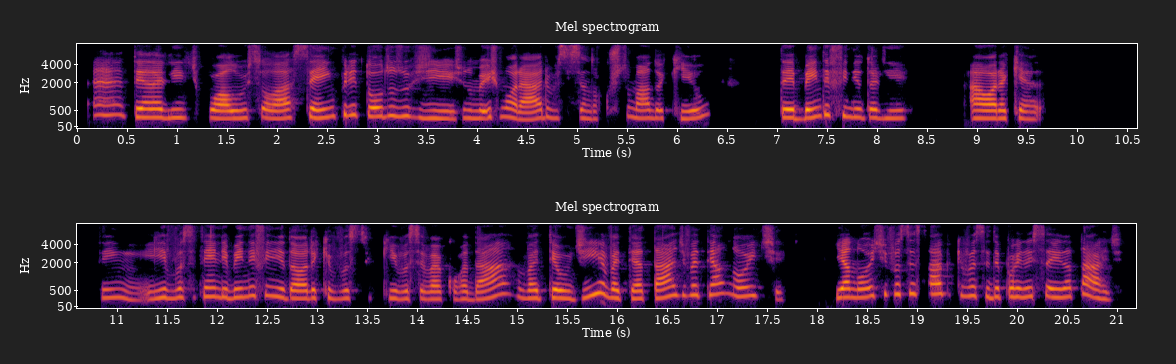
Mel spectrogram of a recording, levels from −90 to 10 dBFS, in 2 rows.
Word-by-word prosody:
É. 345 0 -3
Ter 280 - +8
ali, 270 -1 +2
tipo, 255 - -3
a 235 0 +6
luz 245 +2 0
solar 250 -1 0
sempre, 300 +6 +1
todos 305 0 +3
os 310 -2 -3
dias, 240 -3 -3
no 255 -1 -6
mesmo 250 +5 -1
horário, 245 +2 0
você 255 - -9
sendo 235 -3 -7
acostumado 250 0 -5
àquilo, 245 +6 -4 0.7
ter 265 -1 +8
bem 260 +5 +5
definido 285 -6 -2
ali, 245 -1 -3 0.6
a 245 0 +4
hora 245 0 +6
que 255 - -2
é 220 -1 -8 1.2
Sim, 260 -6 -8
e 240 +6 -3
você 275 +2 -5
tem 295 +2 0
ali 280 -1 -1
bem 275 +2 -1
definido 305 -5 -2
a 240 - +5
hora 245 +1 +1
que 260 +1 -7
você 245 +2 -8
que 245 -2 -4
você 230 +1 -6
vai 225 0 0
acordar, 225 - -3
vai 245 0 +1
ter 255 +2 +4
o 240 -1 +2
dia, 320 - +1
vai 255 -3 +2
ter 245 -1 -2
a 235 - +2
tarde 285 +8 +1
e - - -16
vai 345 0 +1
ter 345 +2 -4
a 370 +2 +1
noite. 305 - -4 0.5
E 275 - +4
à 275 - +8
noite 290 +6 -1
você 370 +1 -1
sabe 375 0 +2
que 335 - -10
vai 320 +1 -2
ser 300 -2 -7
depois 290 0 +1
das 295 +1 -3
18h. 280 - 0
265 Hz, 185 wpm, -23 LUFS, 245-300 Hz, 1.2 s, Ter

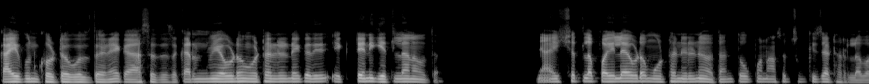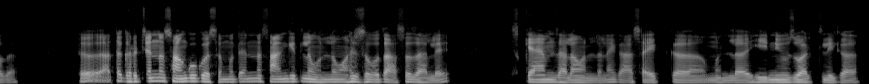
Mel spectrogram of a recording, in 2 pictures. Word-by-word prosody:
काही 125 +1 +8
पण 130 -1 +1
खोटं 120 -1 +3
बोलतोय 115 0 +1
नाही 125 +4 +2
का, 115 -3 +2
असं 115 -1 -3
तसं. 110 +1 -6
कारण 125 +2 +1
मी 135 0 +4
एवढा 135 +1 +5
मोठा 135 0 +2
निर्णय 135 0 +2
कधी 140 0 +2
एकट्याने 145 +3 +4
घेतला 130 0 +2
नव्हता. 115 -5 -3
आणि - - -15
आयुष्यातला 140 +2 0
पहिला 135 +1 +5
एवढा 140 0 +3
मोठा 135 0 -2
निर्णय 135 0 +1
होता 120 0 -4
आणि 125 - -7
तो 130 - -3
पण 130 -1 -5
असा 125 +1 -7
चुकीचा 125 0 -5
ठरला 105 -3 -7
बघा. 100 +2 -9 0.6
तर - - 0
आता 155 - -2
घरच्यांना 150 +2 +2
सांगू 145 0 +4
कसं? 130 -4 0
मग 120 0 -5
त्यांना 135 +1 -3
सांगितलं, 130 +1 +1
म्हणलं 110 0 -2
माझ्यासोबत 115 -1 -1
असं 100 +3 -2
झालंय. 100 -3 -3 0.7
स्कॅम 110 0 0
झाला 100 -1 -1
म्हणलं 95 -1 -7
नाही 115 +1 -7
का. 105 -3 -6
असा 95 0 -6
एक 100 +2 -6
अ, 100 -1 -3
म्हणलं 100 0 -4
ही 105 -1 0
न्यूज 105 0 0
वाचली 100 0 -1
का? 95 -1 -5
120 Hz, 195 wpm, -26 LUFS, 105-135 Hz, 0.7 s, काही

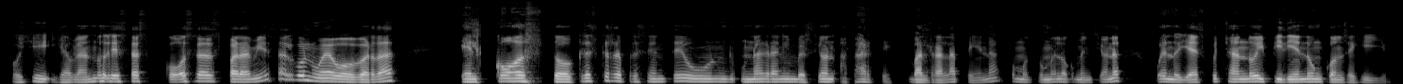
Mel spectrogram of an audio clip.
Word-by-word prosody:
Oye, 120 +4 -3
y 110 - -12
hablando 110 +7 -1
de 140 - +3
estas 140 +1 0
cosas, 140 +4 +1
para 125 -4 +4
mí 135 +4 -1
es 220 +7 -8
algo 220 -4 +1
nuevo, 145 - +4
¿verdad?, 125 +9 +3 0.6
el 125 -1 +1
costo, 140 -2 +4
¿crees 150 0 -2
que 175 - -5
represente 130 -1 -4
un 130 -3 -1
una 125 +1 +1
gran 125 -1 -1
inversión?, 125 +1 -1
aparte, 110 -2 -10
¿valdrá 105 -2 -1
la 125 +4 -5
pena?, 120 - -13
como 125 -5 -9
tú 110 +1 -17
me 115 +2 -4
lo 130 - -5
mencionas, 115 +5 -5 0.3
bueno, 120 -4 -1
ya 110 +1 +3
escuchando 125 +3 +1
y 130 - +2
pidiendo 120 -1 +3
un 125 -2 +1
consejillo. 100 -5 -6
125 Hz, 160 wpm, -24 LUFS, 115-140 Hz, 0.6 s, para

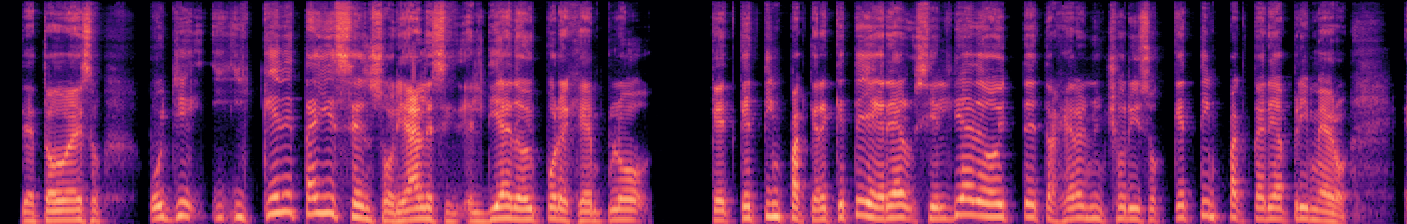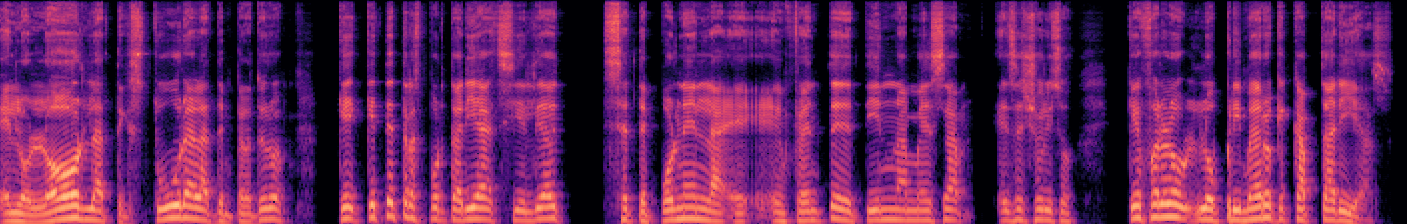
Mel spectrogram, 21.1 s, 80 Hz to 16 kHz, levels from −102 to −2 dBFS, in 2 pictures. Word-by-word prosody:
De 140 -1 -3
todo 150 +3 +2
eso. 155 -2 +1 0.3
Oye, 195 +4 -1
¿y 190 +1 -10
y - - -6
qué 255 +4 +3
detalles 260 -3 +3
sensoriales 165 -3 +5
el 135 +1 -6
día 180 +4 +4
de 170 - +5
hoy, 165 0 +4
por 175 0 0
ejemplo 150 +2 -1 0.4
qué 150 -1 +1
qué 185 - 0
te 210 - -2
impactaría 185 -5 +1
qué 200 - 0
te 230 +3 -1
llegaría 190 -2 +5
sí 180 - +1
el 175 0 -3
día 240 0 +2
de 220 - +4
hoy 205 0 +4
te 200 +1 -2
trajeran 175 +2 -4
un 180 -2 -4
chorizo, 170 -2 -2
qué 190 +1 -2
te 195 +5 -8
impactaría 190 -4 -3
primero, 160 -7 0 0.4
el 135 0 -1
olor, 145 +10 +5
la 155 -3 -1
textura, 185 +3 +1
la 160 -3 -1
temperatura, 140 +4 -5 0.4
qué 175 0 -1
qué 195 - 0
te 215 - 0
transportaría 175 -4 -1
sí 155 - -1
el 140 - -6
día 175 - +1
de 180 - +1
hoy - - -30 0.3
se 165 - +2
te 145 - -4
pone 165 +4 -1
en 170 -3 -1
la 140 -1 -1
e - - -4 0.2
e - - -6
enfrente 145 +4 -4
de 155 -4 0
ti 150 - -4
en 160 - -4
una 160 -1 -4
mesa 150 +1 -3 0.2
ese 145 +2 -5
chorizo? 145 -3 -4 0.4
¿Qué 185 0 +1
fue 200 +2 +1
lo 200 -3 +4
lo 165 -1 0
primero 170 +5 +2
que 170 - -7
captarías? 160 -6 -3
170 Hz, 205 wpm, -23 LUFS, 150-190 Hz, 0.4 s, sensoriales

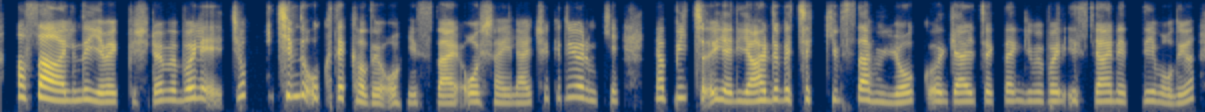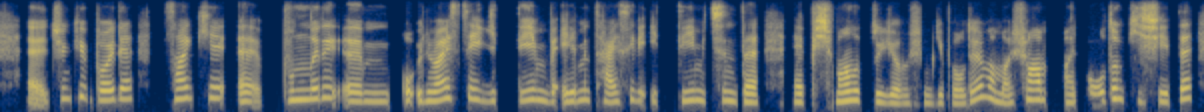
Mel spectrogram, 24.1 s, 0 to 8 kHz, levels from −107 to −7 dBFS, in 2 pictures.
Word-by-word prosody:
hasta 290 0 +6
hâlimde 220 -1 +8
yemek 190 -3 +4
pişiriyorum 200 +3 -2
ve, 220 -1 -4
böyle, 255 +1 +3
çok, 315 +4 -1 0.2
içimde 315 +1 +7
ukde 270 -1 +1
kalıyor 170 -4 -2
o 165 - -6
hisler, 165 -1 +1
o 190 +1 0
şeyler. 170 -2 -2
Çünkü 255 +1 -7
diyorum 275 -6 +1
ki, 210 - -6 0.4
"Ya, 255 0 +1
bir 270 0 +1
ç - - +5
yani 210 -4 +3
yardım 205 +4 +4
edecek 235 +1 +2
kimsem 230 -1 0
yok, 180 +3 -4
o - - -6
gerçekten." 200 +1 -2
gibi, 200 0 -9
böyle, 205 0 0
isyan 200 -1 0
ettiğim 200 +1 -5
oluyor. 170 +6 -4 0.4
Eee, - - +1
çünkü, 255 +3 -2
böyle, 240 +3 0 0.3
sanki, 260 +1 -2 0.2
eee, 195 0 -1 0.3
bunları, 235 +4 -2 0.2
emm, 195 -1 -2
o - - -3
üniversiteye 230 +5 0
gittiğim 205 +1 -4
ve - - 0
elimin 200 +4 -3
tersiyle 195 +4 -4
ittiğim 215 +3 -7
için 210 0 +2
de, 180 -1 +2 0.4
eee, 185 - -2
pişmanlık 205 +2 +4
duyuyormuşum 165 -2 -6
gibi 165 -1 -9
oluyorum 215 - -4
ama 180 -10 -4
şu 230 +6 -1
an, 230 0 +2 0.2
hani, 175 0 -7
olduğum 200 +7 -3
kişiyi 195 -1 +4
de, 250 +1 +3
205 Hz, 150 wpm, -24 LUFS, 190-240 Hz, 0.4 s, hâlimde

